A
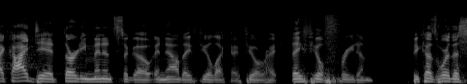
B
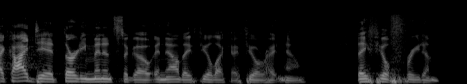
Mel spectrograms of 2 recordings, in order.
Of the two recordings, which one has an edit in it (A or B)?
A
